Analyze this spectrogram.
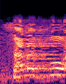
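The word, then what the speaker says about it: سلف: அதற்கும் என்ன தொடர்பு என்பதை சில புள்ளி விவரங்களோடு ஆதாரத்தோடு நான் உங்களுக்கு சொல்றேன் சலபு அப்படின்னா அது ஒரு அரபி வார்த்தை சீன் லாம் தே சலப் அப்படிம்பாங்க அரபி உச்சரிப்பு வரலாம் சலபு அப்படின்னுவாங்க சலப் சலப் அப்படிங்க கூடிய அந்த வார்த்தைக்கு நேரடியான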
